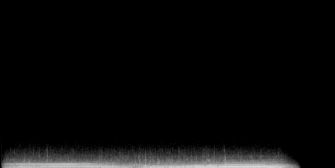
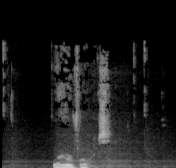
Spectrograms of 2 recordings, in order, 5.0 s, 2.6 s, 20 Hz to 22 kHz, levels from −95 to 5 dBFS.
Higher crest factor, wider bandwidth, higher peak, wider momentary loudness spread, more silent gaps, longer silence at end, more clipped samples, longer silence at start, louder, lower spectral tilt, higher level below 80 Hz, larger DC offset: about the same, 14 dB vs 18 dB; second, 1.7 kHz vs 17 kHz; first, -6 dBFS vs -10 dBFS; first, 11 LU vs 7 LU; neither; second, 0.65 s vs 1 s; neither; about the same, 0.05 s vs 0.05 s; first, -19 LUFS vs -24 LUFS; first, -16.5 dB/octave vs -5 dB/octave; about the same, -60 dBFS vs -64 dBFS; neither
